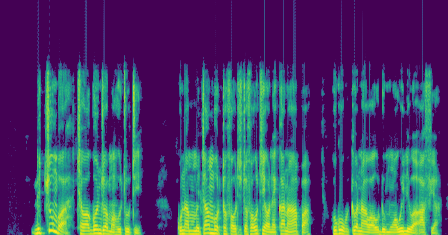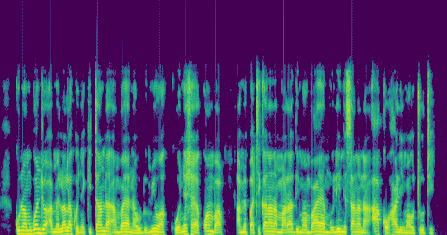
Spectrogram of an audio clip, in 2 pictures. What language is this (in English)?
Swahili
